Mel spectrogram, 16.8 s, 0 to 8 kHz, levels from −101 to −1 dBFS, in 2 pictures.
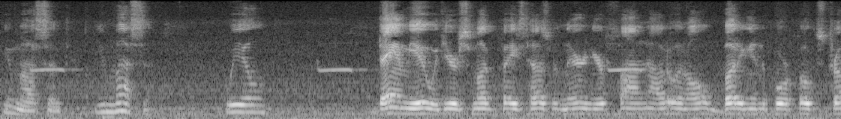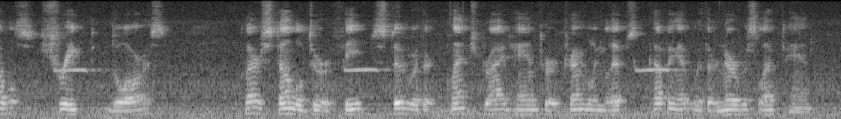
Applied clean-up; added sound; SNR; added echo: none; Bird; 13 dB; none.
